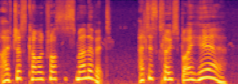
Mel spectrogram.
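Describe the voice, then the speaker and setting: A man's voice: extremely high pitch, moderate pace, no room sound, pitched above the performer's own voice. A man voicing a small, homesick mole in a storybook audio play, anxious and pleading, with urgent stammers. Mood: anguished pleading.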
